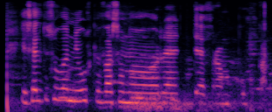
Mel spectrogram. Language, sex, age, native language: Icelandic, female, 12, Icelandic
